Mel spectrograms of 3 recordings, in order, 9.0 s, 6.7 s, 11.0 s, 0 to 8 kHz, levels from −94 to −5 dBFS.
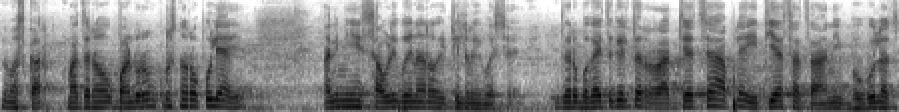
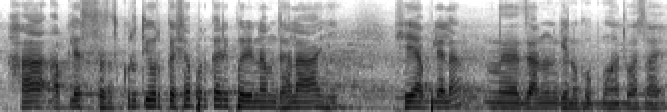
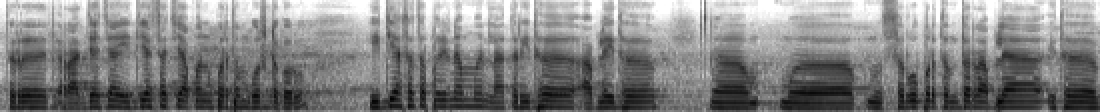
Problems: background sounds at intervals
